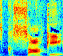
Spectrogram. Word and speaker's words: Coxsackie: I know I don't say that right. It's Coxsackie.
